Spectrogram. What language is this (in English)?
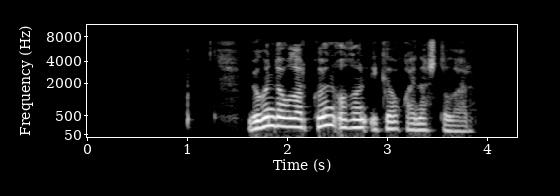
Bashkir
